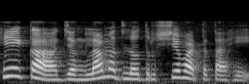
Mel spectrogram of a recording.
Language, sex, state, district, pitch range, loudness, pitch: Marathi, female, Maharashtra, Gondia, 230-315 Hz, -16 LUFS, 245 Hz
